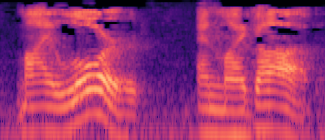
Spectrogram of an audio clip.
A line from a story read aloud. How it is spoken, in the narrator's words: he exclaims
